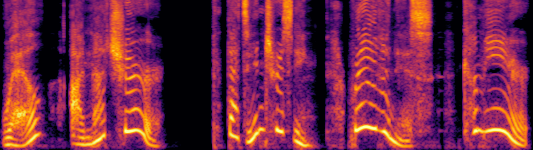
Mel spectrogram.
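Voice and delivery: very high, wispy voice with an upward trail on the end; high wispy Julian. Retold or imitated. Friend imitates the voice actor playing Julian, high and wispy. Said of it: "he's just like".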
